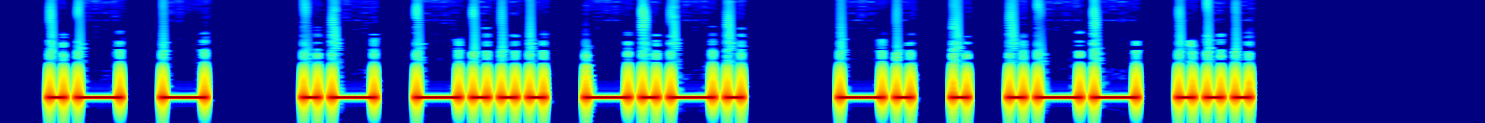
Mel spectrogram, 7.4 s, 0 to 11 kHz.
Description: Morse code, heard as a keyed tone, about 17 wpm, 700 Hz. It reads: AT ABC NEWS
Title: Sets of 5 Words 17wpm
